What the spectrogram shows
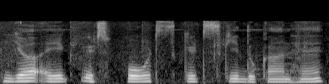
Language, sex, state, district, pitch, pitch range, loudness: Hindi, male, West Bengal, Alipurduar, 135 Hz, 125-145 Hz, -18 LUFS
